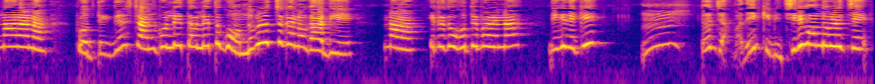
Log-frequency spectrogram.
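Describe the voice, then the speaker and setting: A woman voicing an impatient, bossy mother doll in a puppet cartoon, scolding loudly and insisting. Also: very high voice, expressive, quick pace.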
